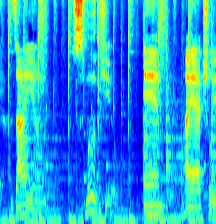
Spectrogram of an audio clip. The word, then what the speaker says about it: Zhiyun: have so you've got this zoom crane or ew i think is the correct pronunciation zyoung crane b2 which is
